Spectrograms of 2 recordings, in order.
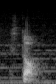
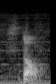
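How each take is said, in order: First: The final p sound is very weak. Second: The final p sound is left out. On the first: "or it's it's very weak" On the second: "either the sound is not there"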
